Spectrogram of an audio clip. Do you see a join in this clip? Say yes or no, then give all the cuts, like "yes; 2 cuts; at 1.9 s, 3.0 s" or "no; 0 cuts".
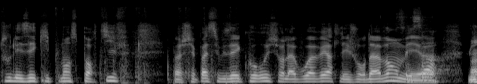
no; 0 cuts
